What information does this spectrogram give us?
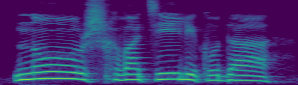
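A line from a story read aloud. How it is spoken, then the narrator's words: Drawn-out drawl. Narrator (Russian): протянул Карпентер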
